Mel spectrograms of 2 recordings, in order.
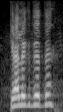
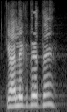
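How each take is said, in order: Both takes have the same delivery.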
